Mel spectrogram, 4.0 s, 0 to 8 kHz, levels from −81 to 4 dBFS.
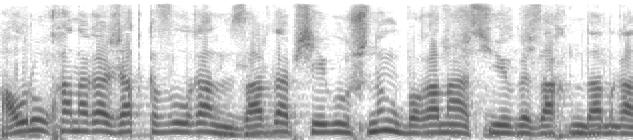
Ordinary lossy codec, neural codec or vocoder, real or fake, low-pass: MP3, 48 kbps; none; real; 7.2 kHz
